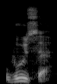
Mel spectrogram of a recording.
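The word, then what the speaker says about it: Hysa: some scouting on um on uh Nelson Husa and it's spelled H YSA and it's pronounced in Albania. Huza and Albania.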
